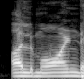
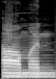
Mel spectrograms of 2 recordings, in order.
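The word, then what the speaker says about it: almond: common pronunciation mistakes हो, जैसे बहुत सारे लोग बोलते हैं अलमोंड है, दैट्स आमन, जैसे बहुत सारे लोग ओपन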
